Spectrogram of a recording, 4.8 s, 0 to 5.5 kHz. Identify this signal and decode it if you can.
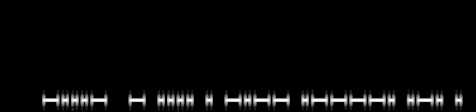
Morse code, heard as a keyed tone, about 25 wpm, 600 Hz. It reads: <BT> THEY'RE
